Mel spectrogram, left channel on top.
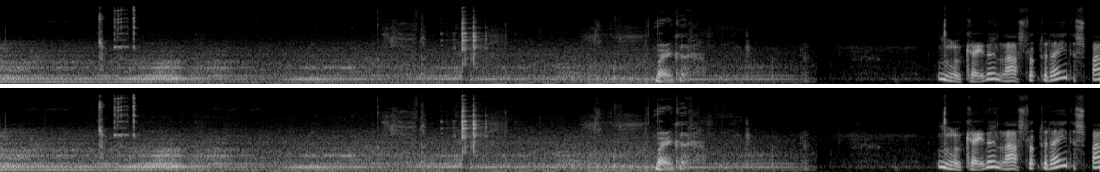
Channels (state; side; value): quieter; left; 3.2 dB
